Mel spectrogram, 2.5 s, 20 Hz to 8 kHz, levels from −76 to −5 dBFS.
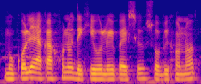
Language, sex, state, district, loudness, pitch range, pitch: Assamese, male, Assam, Kamrup Metropolitan, -20 LUFS, 135-155 Hz, 145 Hz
